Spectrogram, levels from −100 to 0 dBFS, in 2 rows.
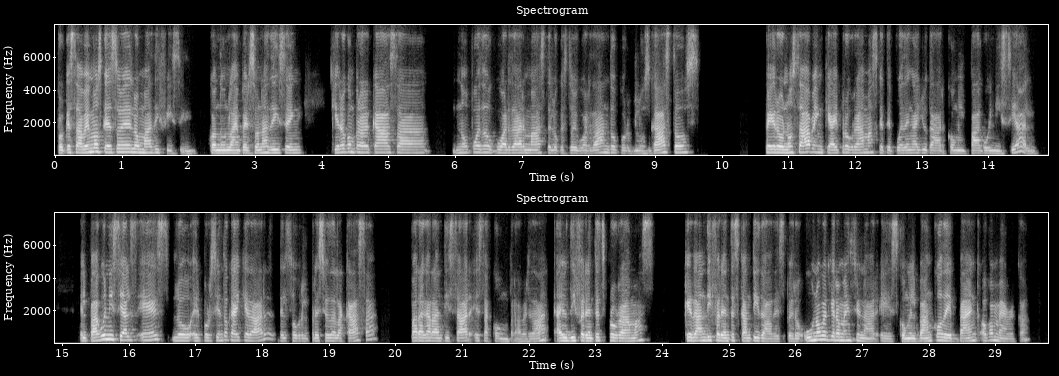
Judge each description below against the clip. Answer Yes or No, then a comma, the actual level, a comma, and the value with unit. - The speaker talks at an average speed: Yes, average, 170 wpm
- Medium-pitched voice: Yes, medium, 180 Hz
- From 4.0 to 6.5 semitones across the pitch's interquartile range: No, average, 2.8 semitones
